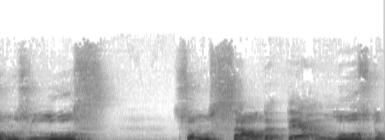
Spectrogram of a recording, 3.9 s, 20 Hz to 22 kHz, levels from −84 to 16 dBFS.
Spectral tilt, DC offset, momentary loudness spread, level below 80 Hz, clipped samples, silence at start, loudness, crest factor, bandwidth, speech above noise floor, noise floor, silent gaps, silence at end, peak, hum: -3.5 dB/octave; under 0.1%; 8 LU; -54 dBFS; under 0.1%; 0 s; -14 LUFS; 12 dB; 15 kHz; 37 dB; -50 dBFS; none; 0 s; -2 dBFS; none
